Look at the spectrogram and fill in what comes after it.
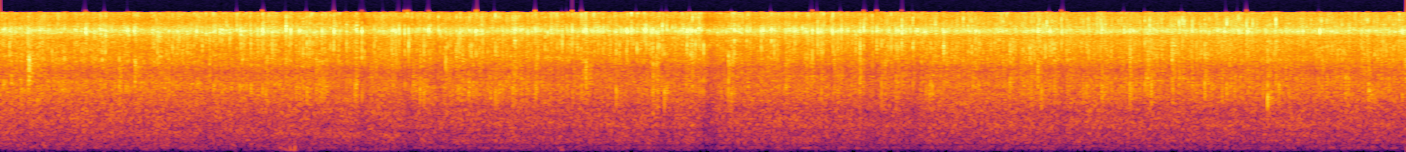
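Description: Heavy rain pouring down and splashing onto a wet paved lane: a steady hiss dotted with many small drop impacts.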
